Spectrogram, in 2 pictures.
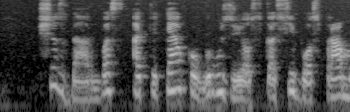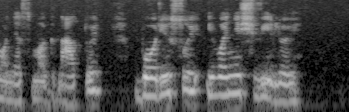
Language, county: Lithuanian, Panevėžys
